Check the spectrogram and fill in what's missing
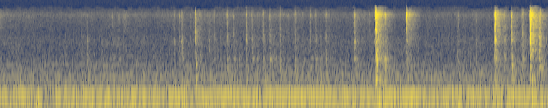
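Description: Bare fingertips of both hands tap slowly on a full-size black and silver plastic membrane keyboard with hollow keys. Soft, irregular clicks build to a few sharper, brighter key strikes near the end, over a steady low hum.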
